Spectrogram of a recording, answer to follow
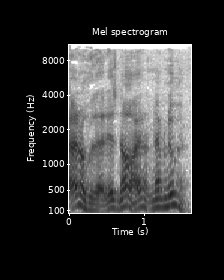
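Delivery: preacher voicing Peter's denial, low and quiet; lightly voiced Peter denying. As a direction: mumble it like you want to hide. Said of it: "And Peter said".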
